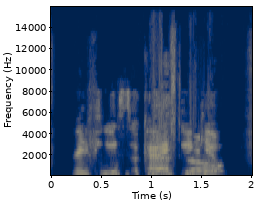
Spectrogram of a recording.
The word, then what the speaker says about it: Rafuse: Yeah, I mean, it'd be pronounced Refuse, but Refuse, okay.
